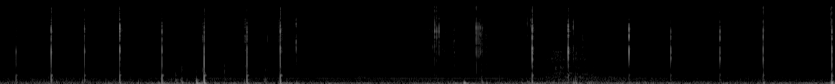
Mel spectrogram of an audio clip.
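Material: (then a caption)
Plastic. A small pink plastic claw hair clip, hollow with toothed jaws, is squeezed and clicked with the fingers close to the microphone. About 17 sharp, bright clicks are heard, each dying away instantly, spread unevenly over a quiet, low background hum.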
